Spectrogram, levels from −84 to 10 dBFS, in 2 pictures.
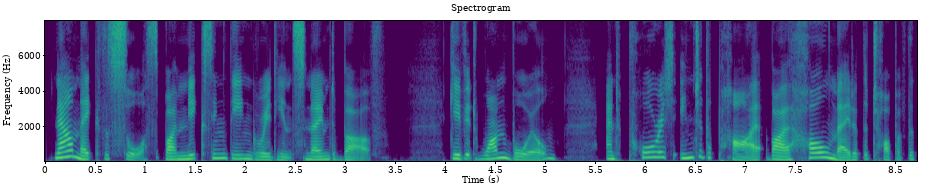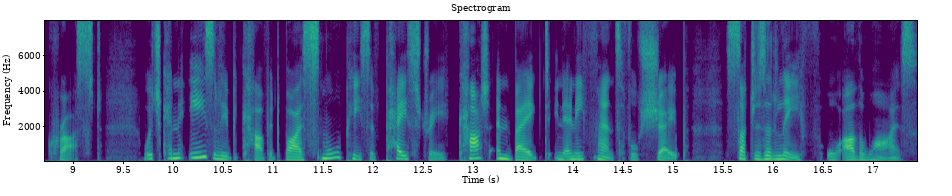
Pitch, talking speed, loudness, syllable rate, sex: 190 Hz, 180 wpm, -21 LUFS, 5.1 syllables/s, female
